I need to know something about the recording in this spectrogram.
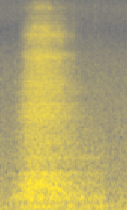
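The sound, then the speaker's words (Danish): A single deep, airy inhale through the nose, swelling and fading over about a second, fairly quiet with no talking. “Så tag nu et dybt åndedrag ind igennem din næse.”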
